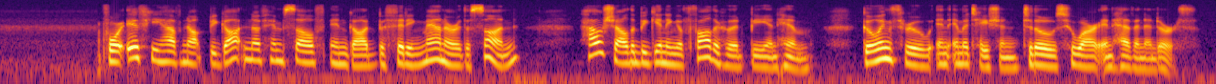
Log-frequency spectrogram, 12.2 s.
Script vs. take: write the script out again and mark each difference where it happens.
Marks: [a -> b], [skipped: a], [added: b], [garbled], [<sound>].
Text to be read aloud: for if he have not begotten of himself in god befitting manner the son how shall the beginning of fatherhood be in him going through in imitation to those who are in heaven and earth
for if he have not begotten of himself in god befitting manner the son how shall the beginning of fatherhood be in him going through in imitation to those who are in heaven and earth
